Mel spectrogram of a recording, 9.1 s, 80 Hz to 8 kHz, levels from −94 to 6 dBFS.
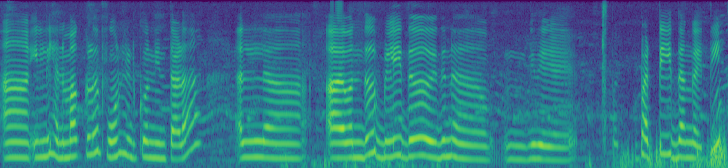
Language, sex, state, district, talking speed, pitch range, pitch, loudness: Kannada, female, Karnataka, Dharwad, 120 wpm, 255-285 Hz, 270 Hz, -16 LUFS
